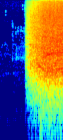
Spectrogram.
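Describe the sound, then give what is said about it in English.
After a brief silence, a crowd abruptly breaks into loud, dense hand clapping, many hands blending into a steady wash of applause that continues to the end. “Students at the University of Oxford have voted to replace the noisy appreciation of clapping.”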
